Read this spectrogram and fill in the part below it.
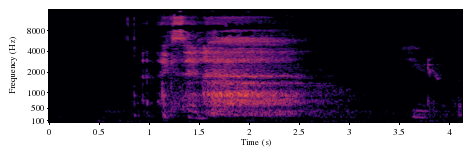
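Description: A woman exhales deeply and slowly, close by.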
